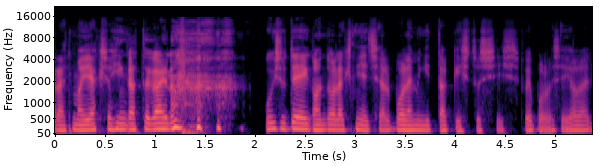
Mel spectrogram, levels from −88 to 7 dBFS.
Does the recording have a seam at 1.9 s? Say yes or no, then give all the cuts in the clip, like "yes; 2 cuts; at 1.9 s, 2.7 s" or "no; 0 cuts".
yes; 1 cut; at 1.9 s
